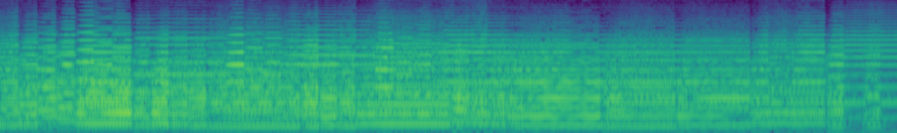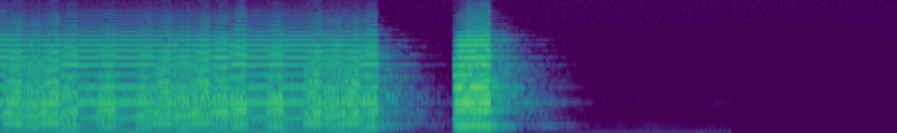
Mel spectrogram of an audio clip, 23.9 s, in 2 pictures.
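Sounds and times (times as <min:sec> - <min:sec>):
brass quartet playing: 0:00.0 - 0:17.2, 0:18.0 - 0:18.9.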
